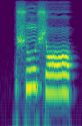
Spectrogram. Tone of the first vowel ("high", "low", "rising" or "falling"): high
